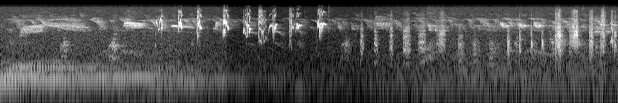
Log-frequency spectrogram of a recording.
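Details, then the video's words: Javan myna mimicking a chicken calling chicks, an Asian pied starling and a hungry civet; scratchy whistles over a low hum, then many rapid, sharp clicking notes in irregular bursts. "Suara jalak kebo pintar meniru suara Memanggil anak Ayam, suara jalak suren, suara musang lagi lapar"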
